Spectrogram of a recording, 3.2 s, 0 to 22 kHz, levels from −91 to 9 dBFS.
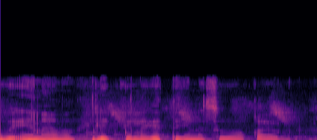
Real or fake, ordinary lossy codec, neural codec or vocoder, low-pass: real; none; none; 9.9 kHz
